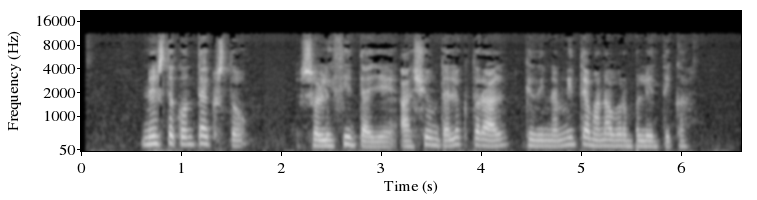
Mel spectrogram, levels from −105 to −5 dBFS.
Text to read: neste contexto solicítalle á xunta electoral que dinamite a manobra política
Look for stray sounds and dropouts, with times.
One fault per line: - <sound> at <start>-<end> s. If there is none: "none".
none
